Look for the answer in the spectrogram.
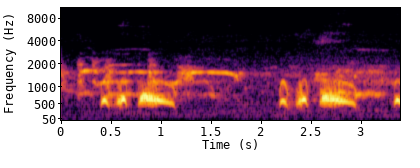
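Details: Spotted dove in excited cooing used to stimulate a decoy: two phrases of short clipped notes and a falling drawn-out coo, over a hissy background with faint higher whistled tones.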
